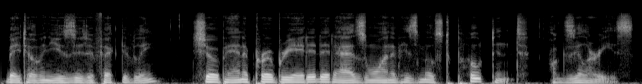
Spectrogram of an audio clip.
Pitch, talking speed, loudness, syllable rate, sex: 95 Hz, 130 wpm, -18 LUFS, 5.1 syllables/s, male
